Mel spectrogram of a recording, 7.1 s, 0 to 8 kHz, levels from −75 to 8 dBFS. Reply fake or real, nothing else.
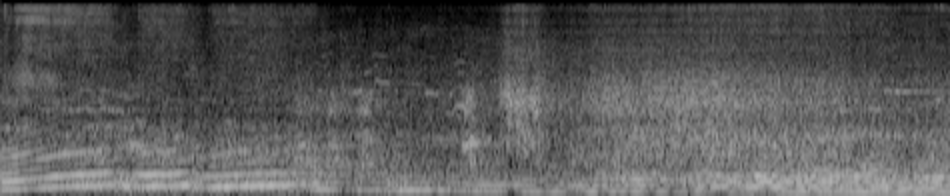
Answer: real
